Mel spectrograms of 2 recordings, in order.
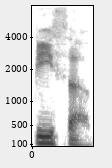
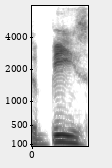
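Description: First: The name is said the way locals say it. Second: The name is said with an ordinary English pronunciation. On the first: This is how the island's people call it. "as they call it" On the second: This is the speaker's preferred way to say it. "I don't like pronouncing it like that. So it's"

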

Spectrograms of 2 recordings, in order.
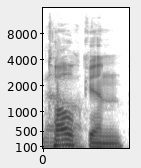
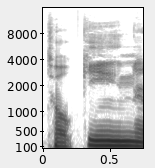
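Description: First: The stress is on the first syllable. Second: The stress is on the second syllable. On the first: The speaker calls it wrong. "I always have said Tolkien" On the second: The speaker calls it right. "it's supposed to be Tolkien or something, and they emphasize the E"

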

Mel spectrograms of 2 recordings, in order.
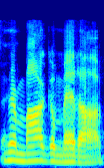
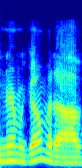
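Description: First: The stress is on the second syllable. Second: The stress is not on the second syllable. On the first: The speaker calls it right. "the stop is on the second syllable" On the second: The speaker calls it wrong. "I used to say Nurmagomedov, and people were like, what the"

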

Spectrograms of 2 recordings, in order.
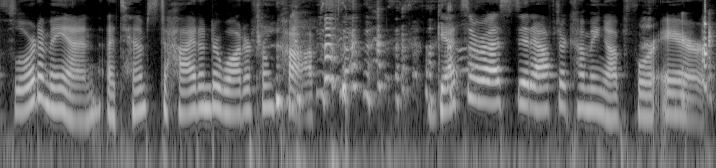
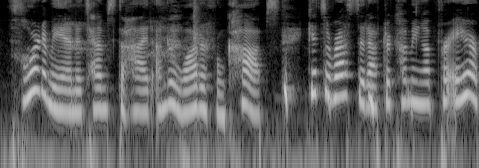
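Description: First: It is read in an ordinary speaking voice. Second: It is read in a put-on phone voice.

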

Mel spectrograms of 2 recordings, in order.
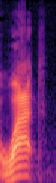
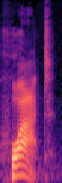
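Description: First: It starts with a plain w sound. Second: It starts with a breathy hw sound. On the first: The speaker calls it wrong. "It's not what" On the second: The speaker calls it right. "It's what"

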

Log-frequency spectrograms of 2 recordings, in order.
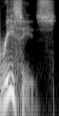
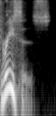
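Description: First: The ending is a long 'eez', rhyming with pieces. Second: The ending is a short 'iz', not rhyming with pieces. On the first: The speaker calls it wrong. "It's not Reese's" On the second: The speaker calls it right. "Like it's Reese's"

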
